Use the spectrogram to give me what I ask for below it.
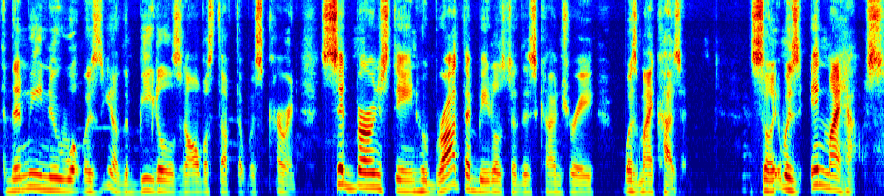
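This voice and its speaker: A man with an American accent talks in a normal speaking voice, fairly high in pitch, with lively intonation at a moderate pace. The sound is dry and close, with no echo. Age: 60s. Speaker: show business historian. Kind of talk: interview.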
